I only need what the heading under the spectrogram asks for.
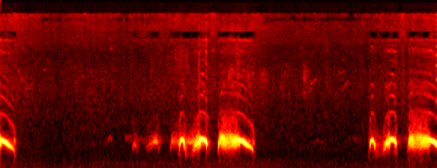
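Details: Lure spotted dove giving soft rising coos that build to loud hooted notes ending in a long falling coo, a pause, then the phrase starts again.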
